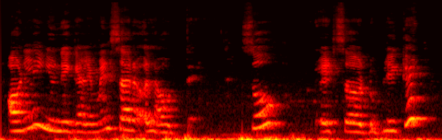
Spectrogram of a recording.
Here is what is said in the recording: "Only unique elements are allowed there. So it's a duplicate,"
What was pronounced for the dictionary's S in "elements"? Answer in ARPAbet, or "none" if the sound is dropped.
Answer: S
